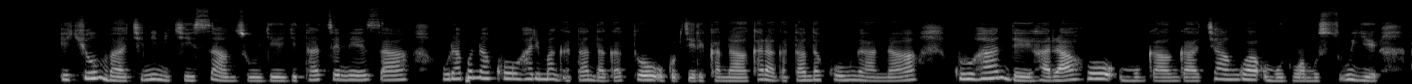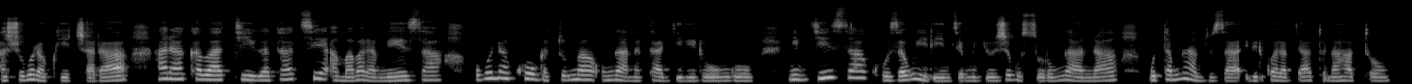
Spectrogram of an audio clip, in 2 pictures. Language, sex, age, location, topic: Kinyarwanda, female, 25-35, Huye, health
